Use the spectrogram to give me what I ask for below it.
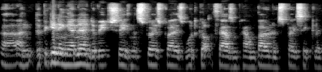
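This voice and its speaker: Speaking at a very fast pace, a man with a fairly high pitch sounds somewhat breathy, his intonation fairly even. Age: 60s. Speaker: author and son of a late footballer. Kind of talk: interview. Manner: halting, many repeats and fillers.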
